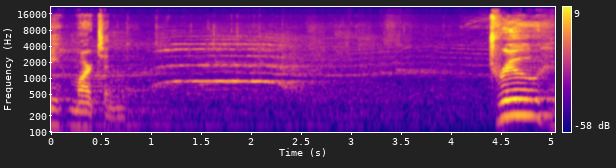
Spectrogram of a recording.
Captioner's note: audience cheering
